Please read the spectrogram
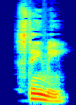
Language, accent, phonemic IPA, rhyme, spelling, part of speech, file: English, Australia, /ˈstiː.mi/, -iːmi, steamy, adjective, En-au-steamy.ogg
- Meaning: 1. Warm and humid; full of steam 2. Resembling or characteristic of steam 3. Erotic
